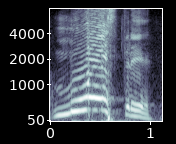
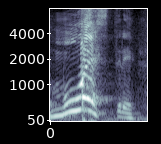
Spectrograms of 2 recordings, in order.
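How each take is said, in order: First: Preacher underlining muestre for the congregation; stress on muestre. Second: Said in the usual way. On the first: Shown as a demonstration. Weight landed squarely on muestre. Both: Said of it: "y enfatizo la palabra".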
